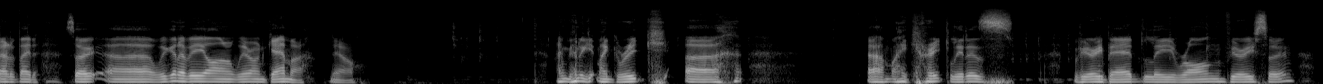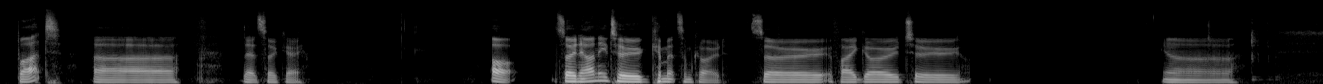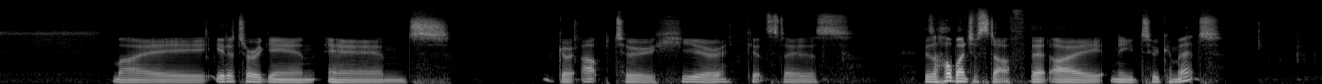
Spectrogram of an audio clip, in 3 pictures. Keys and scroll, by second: 4.5-5.3 typing, 5.9 ctrl+s, 10.2 Delete, 10.3 Delete, 10.4 Delete, 10.6 Delete, 10.7 Delete, 11.1 Delete, 11.1 Delete, 11.3 Delete, 11.7 Delete, 12.1 ctrl+s, 16.5 super+Left, 21.1 ctrl+`, 25.4-26.0 typing, 28.7 super+Up, 32.3 ctrl+l, 32.8 Up, 33.2 Down, 33.8-35.2 typing, 39.1-39.6 typing.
